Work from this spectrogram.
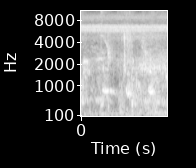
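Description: Laying hens cluck softly in a short burst at a small farm with a newly built hut, steady background hiss and a faint flutter underneath.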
